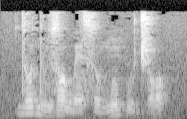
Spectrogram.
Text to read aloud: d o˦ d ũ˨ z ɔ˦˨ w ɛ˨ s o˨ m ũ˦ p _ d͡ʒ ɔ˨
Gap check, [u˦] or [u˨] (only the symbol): u˨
